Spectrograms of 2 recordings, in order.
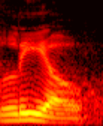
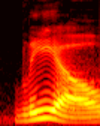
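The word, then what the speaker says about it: λύω: is most often used to describe forgiveness is pronounced leo leo when translated means to untie to loose to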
